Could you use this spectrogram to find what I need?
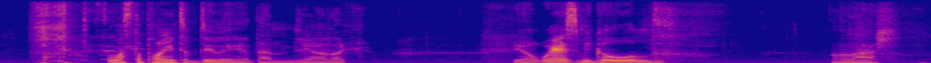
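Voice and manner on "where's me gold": loud fake Irish accent, leprechaun-style voice. Imitating a leprechaun from a horror film: put-on irish accent. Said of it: "Why did you try and do an Irish accent then".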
